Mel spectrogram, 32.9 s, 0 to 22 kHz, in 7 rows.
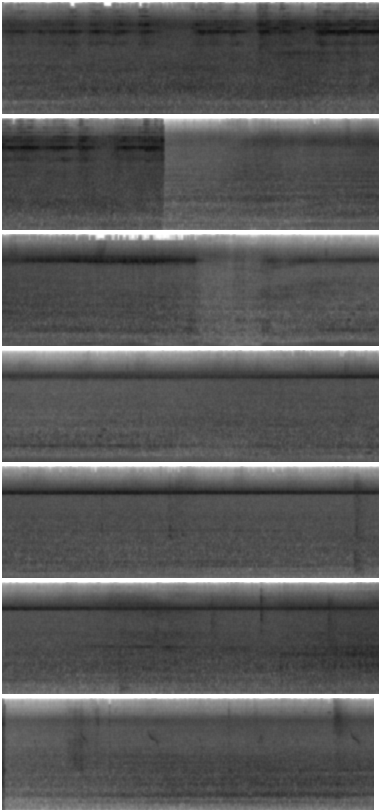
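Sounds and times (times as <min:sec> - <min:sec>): road traffic noise: 0:00.0 - 0:32.9
bus engine running: 0:08.2 - 0:28.3.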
